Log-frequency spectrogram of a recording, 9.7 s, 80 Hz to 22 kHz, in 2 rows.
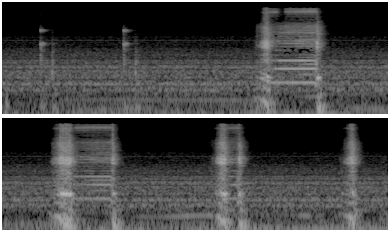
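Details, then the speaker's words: Aging 3D printer bed stepper motor: faint ticks then short harsh buzzing bursts every two seconds, pulsing without moving though bed slides freely; stalling caused by a faulty cable, not the motor. "let us go over real quick what it's like when a stepper motor begins to fail the problem may not be a stepper motor but the symptoms of it failing make it seem like something else is going on"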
